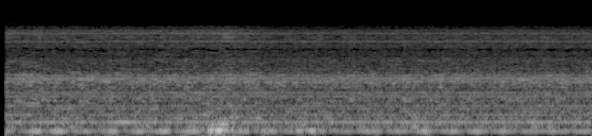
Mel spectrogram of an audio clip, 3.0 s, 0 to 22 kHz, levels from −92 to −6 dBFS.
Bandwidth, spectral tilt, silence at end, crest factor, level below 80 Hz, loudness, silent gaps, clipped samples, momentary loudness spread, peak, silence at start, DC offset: 11.5 kHz; -4.5 dB/octave; 0 s; 18 dB; -66 dBFS; -40 LUFS; none; under 0.1%; 4 LU; -22 dBFS; 0 s; under 0.1%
